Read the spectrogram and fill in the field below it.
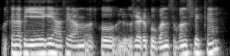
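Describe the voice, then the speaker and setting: A man teaching an online Arabic grammar lesson in Urdu, speaking haltingly with many filler sounds and often switching into English terms. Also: medium pitch, flat delivery, creaky.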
